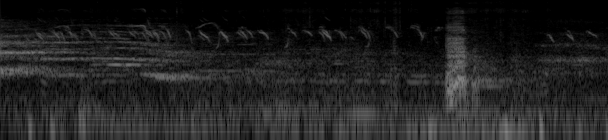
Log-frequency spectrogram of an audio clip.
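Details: Domestic hen with her chicks on a farm: dense, rapid high thin peeps from the chicks fill the scene, with lower clucking tones underneath and one sharp, loud knock or thud near the end.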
